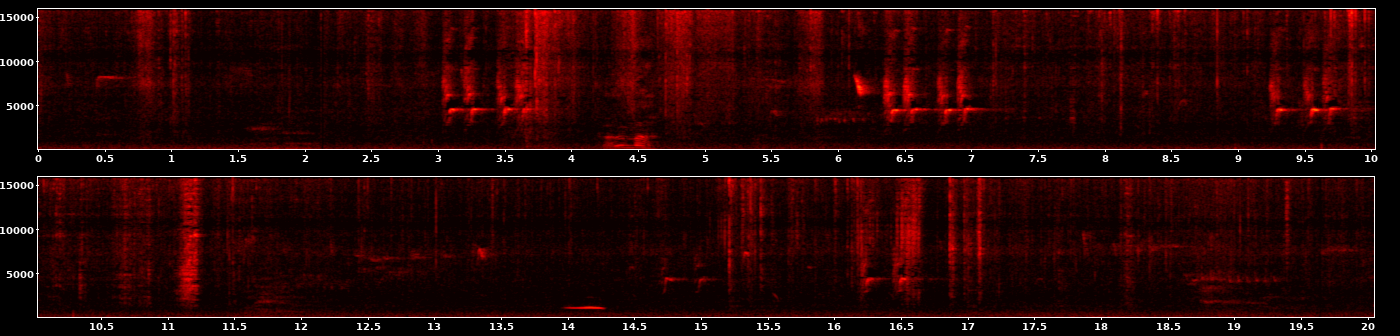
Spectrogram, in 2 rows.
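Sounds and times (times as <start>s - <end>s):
bird chirp: 3.0s - 3.8s, 4.9s - 7.2s, 8.3s - 10.4s, 11.9s - 16.8s.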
